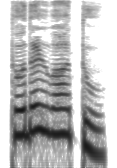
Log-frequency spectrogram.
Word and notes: ತೊದಳ್ವಾತು: kannada

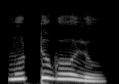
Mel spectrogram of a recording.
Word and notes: ಮುಟ್ಟುಗೋಲು: muṭṭugōlu; kannada

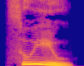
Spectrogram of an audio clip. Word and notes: ಸುಯ್ಯು: suyyu

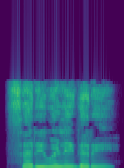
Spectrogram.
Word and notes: ಸರಿವಳೆಗರೆ: Kannada

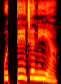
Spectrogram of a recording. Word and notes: ಉತ್ತೇಜನೀಯ: Kannada

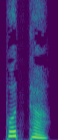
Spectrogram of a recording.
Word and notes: ಪೊತ್ಥ: pottha

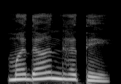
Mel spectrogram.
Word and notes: ಮದಾಂಧತೆ: madāndhate

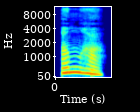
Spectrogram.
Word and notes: ಅಂಹ: amha

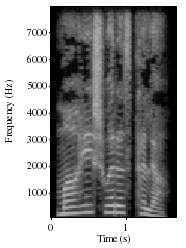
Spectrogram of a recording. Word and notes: ಮಾಹೇಶ್ವರಸ್ಥಲ: māhēśvara sthala

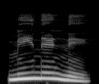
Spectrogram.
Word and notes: ಮೀನೆಣ್ಣೆ: mīneṇṇe

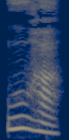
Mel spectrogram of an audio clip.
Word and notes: ಊಹು: ūhu

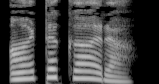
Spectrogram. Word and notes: ಅಡಿಗಾರ: aḍigāa; kannada

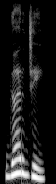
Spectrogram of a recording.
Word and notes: ಖರ್ಜಿ: kharji

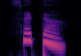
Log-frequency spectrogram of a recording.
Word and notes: ಸಟ: saṭa

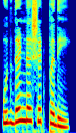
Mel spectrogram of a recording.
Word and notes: ಉದ್ದಂಡಷಟ್ಪದ: uddaṇḍaṣaṭpada

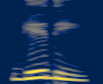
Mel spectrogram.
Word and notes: ಗೆದಿ: gedi

